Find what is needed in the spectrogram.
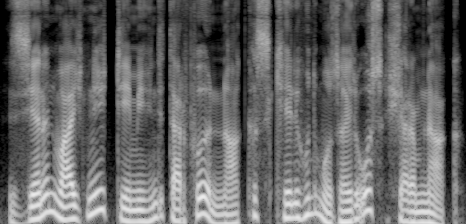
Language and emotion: Kashmiri, disgusted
